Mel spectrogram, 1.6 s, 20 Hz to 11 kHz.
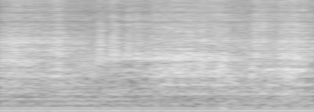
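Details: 2021 Ford F-150 PowerBoost on a remote cold start at -16°C: a loud, rough, raspy grinding or cavitating whir over a steady low drone, with a click. It occurs only at about -11°C and below, and the cause is unknown.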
